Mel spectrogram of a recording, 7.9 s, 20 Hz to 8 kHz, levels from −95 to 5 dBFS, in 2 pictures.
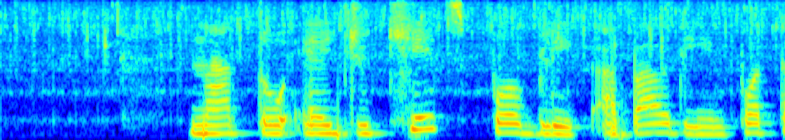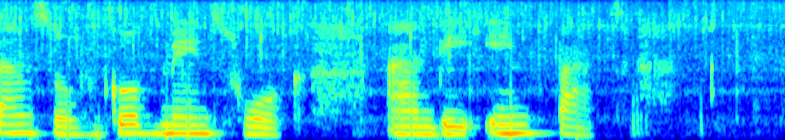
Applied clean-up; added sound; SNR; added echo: none; Frying (food); 14 dB; none.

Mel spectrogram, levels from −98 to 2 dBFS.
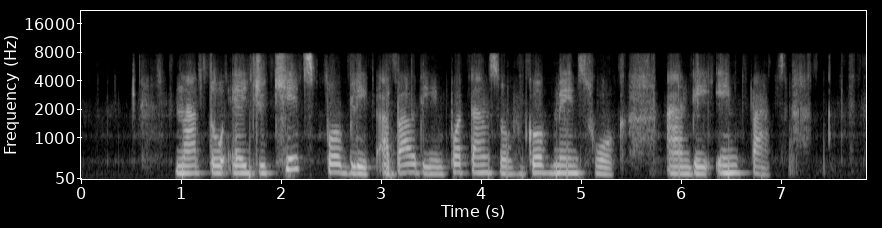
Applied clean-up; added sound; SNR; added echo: neural separator model SepFormer DNS4.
